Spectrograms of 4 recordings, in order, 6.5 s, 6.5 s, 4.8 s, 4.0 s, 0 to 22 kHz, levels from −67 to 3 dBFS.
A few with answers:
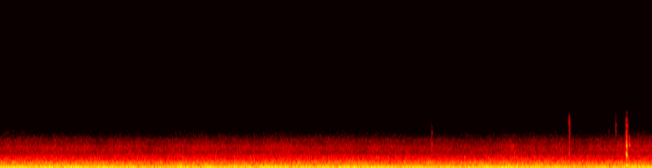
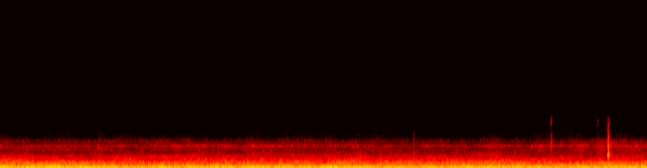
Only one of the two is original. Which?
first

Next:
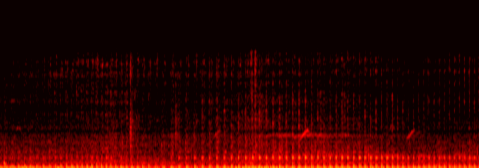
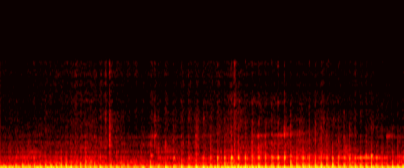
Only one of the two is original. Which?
first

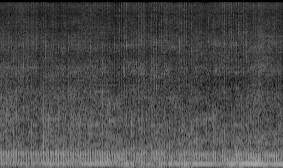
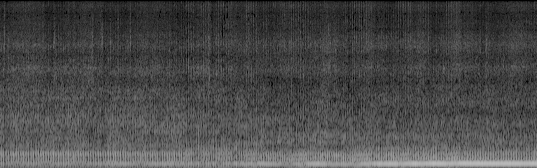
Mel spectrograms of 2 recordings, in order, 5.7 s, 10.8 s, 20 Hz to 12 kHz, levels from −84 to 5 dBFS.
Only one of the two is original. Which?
second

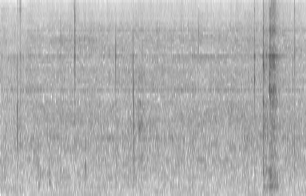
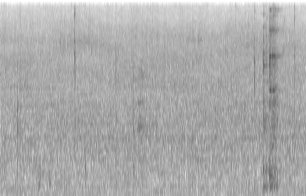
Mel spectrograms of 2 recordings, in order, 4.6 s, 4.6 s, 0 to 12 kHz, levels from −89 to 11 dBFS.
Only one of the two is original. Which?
second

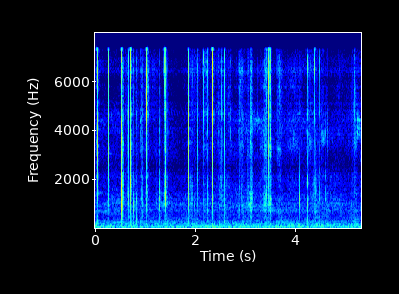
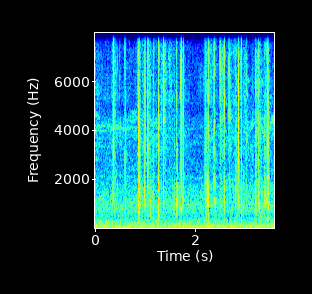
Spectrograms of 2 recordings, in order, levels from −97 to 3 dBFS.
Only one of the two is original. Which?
second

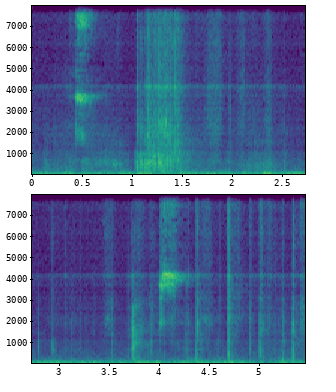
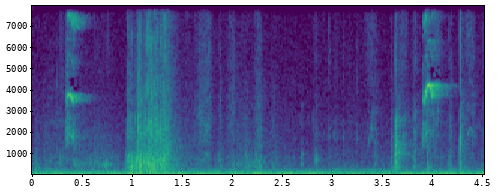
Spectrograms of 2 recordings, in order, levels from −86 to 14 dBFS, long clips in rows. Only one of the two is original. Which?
second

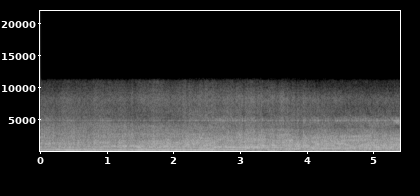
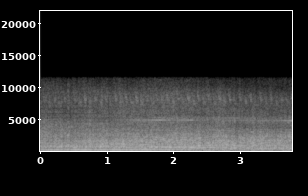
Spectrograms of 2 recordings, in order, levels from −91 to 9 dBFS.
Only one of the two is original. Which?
second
